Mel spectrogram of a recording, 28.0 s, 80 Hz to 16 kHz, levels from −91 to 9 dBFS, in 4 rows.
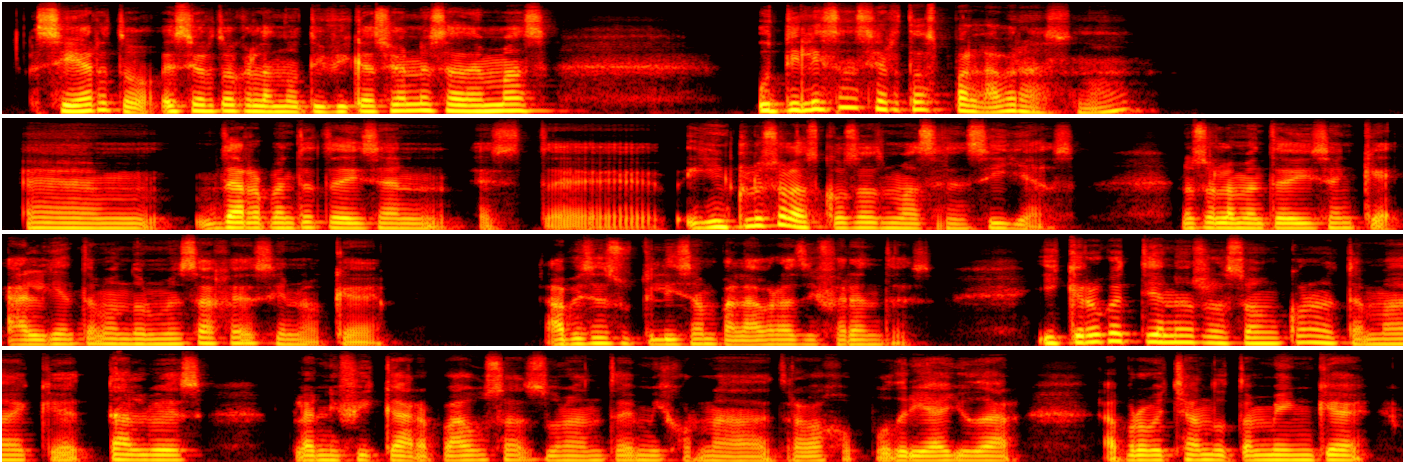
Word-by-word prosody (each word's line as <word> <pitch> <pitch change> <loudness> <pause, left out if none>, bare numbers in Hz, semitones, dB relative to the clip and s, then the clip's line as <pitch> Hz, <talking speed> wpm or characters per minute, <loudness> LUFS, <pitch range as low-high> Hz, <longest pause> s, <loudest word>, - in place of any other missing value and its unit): Cierto, 190 -3 +5
es 170 +2 +4
cierto 195 0 +4
que 185 - +1
las 175 -1 +5
notificaciones, 175 +5 +3
además 195 +1 +6 1.0
utilizan 220 +9 +5
ciertas 240 -4 0
palabras, 175 - 0
¿no? 185 - -6 1.4
Em, 155 -2 -1 0.2
de 165 +5 +5
repente, 165 +1 0
te 170 - -1
dicen, 155 -1 -2
este, - - -9
incluso, 200 +9 +3
las 185 -5 +5
cosas 165 -1 -1
más 155 -2 -1
sencillas. 150 -1 -5 0.5
No 155 - -2
solamente 155 -1 +2
dicen 155 +1 0
que 165 - -6
alguien 145 +2 -1
te 160 - -5
manda 160 -1 -1
un 155 - -2
mensaje, 165 - -1
sino 75 -4 -6
que 75 -1 -5 0.8
a 155 - +1
veces 175 +2 0
utilizan 160 -1 -3
palabras 145 +1 -1
diferentes. 145 0 -6 0.5
Y 185 - +1
creo 210 +4 +4
que 250 -1 +4
tienes 220 -3 +2
razón 185 -2 0
con 210 +1 -2
el 190 -1 -1
tema 160 -4 -3
de 160 -1 -3
que, 80 - -4
tal 165 -1 0
vez, 160 0 +1 0.4
planificar 155 -1 -2
pausas 160 +3 -3
durante 150 +1 -4
mi 155 -1 -4
jornada 135 -3 -6
de - - -6
trabajo 140 +2 -6
podría 145 0 -1
ayudar, 145 0 -1 0.4
aprovechando 155 0 0
también 160 +1 +1
que, 160 -1 0
160 Hz, 135 wpm, -21 LUFS, 150-185 Hz, 1.4 s, además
